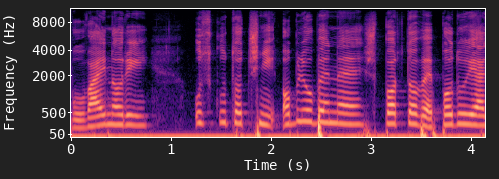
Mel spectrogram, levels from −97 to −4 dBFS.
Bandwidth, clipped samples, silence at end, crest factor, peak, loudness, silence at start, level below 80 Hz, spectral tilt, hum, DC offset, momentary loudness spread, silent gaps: 11 kHz; under 0.1%; 0 s; 24 dB; 0 dBFS; -25 LUFS; 0 s; -34 dBFS; -5 dB/octave; none; 2%; 11 LU; none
